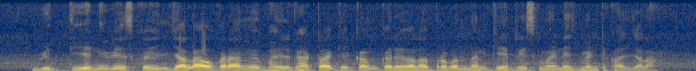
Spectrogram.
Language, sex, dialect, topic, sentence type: Bhojpuri, male, Southern / Standard, banking, statement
